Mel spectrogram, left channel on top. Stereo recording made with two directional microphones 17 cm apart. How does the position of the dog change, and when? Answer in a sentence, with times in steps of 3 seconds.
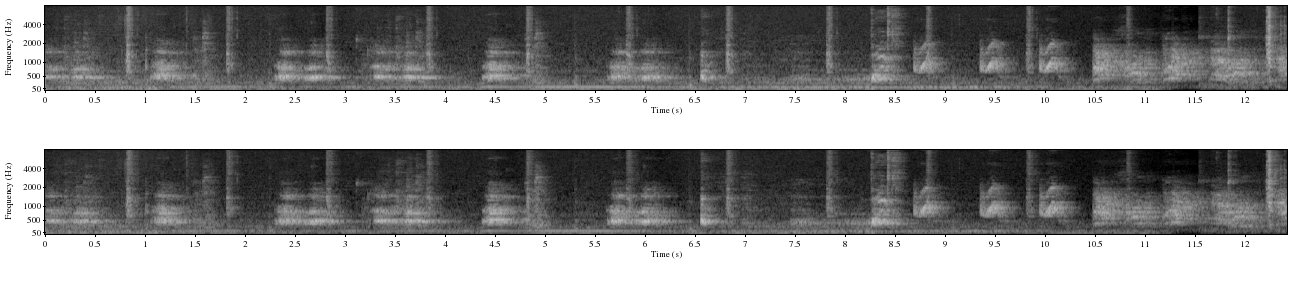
In this clip you hear the dog on the left from 0 s, in the centre from 3 s and on the left from 9 s.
